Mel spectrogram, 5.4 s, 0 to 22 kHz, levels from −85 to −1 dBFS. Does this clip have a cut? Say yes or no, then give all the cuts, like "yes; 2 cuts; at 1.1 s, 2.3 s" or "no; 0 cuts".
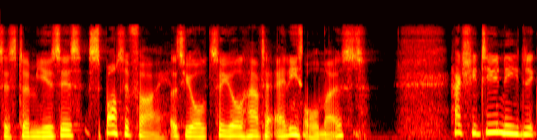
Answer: yes; 4 cuts; at 1.7 s, 2.0 s, 2.6 s, 3.0 s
